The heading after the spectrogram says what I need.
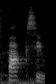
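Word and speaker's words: Fauxy: I thought it was foxy rollers. It all depends on how you pronounce.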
